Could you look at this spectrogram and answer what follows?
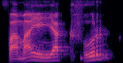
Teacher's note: nun sukun bertemu dengan huruf ya, bacaan idgham bi gunnah masuk dengan mendengung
